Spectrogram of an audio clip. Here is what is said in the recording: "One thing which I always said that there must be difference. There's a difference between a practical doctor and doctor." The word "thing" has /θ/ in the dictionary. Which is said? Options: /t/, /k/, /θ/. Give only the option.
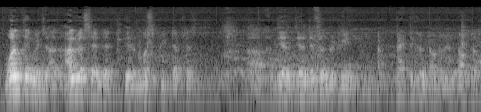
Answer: /t/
